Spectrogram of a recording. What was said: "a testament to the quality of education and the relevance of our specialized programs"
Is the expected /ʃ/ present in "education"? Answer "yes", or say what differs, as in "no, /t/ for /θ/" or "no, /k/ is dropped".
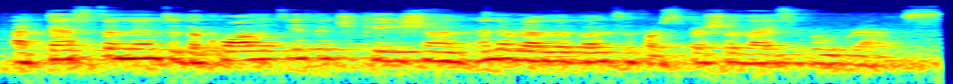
yes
